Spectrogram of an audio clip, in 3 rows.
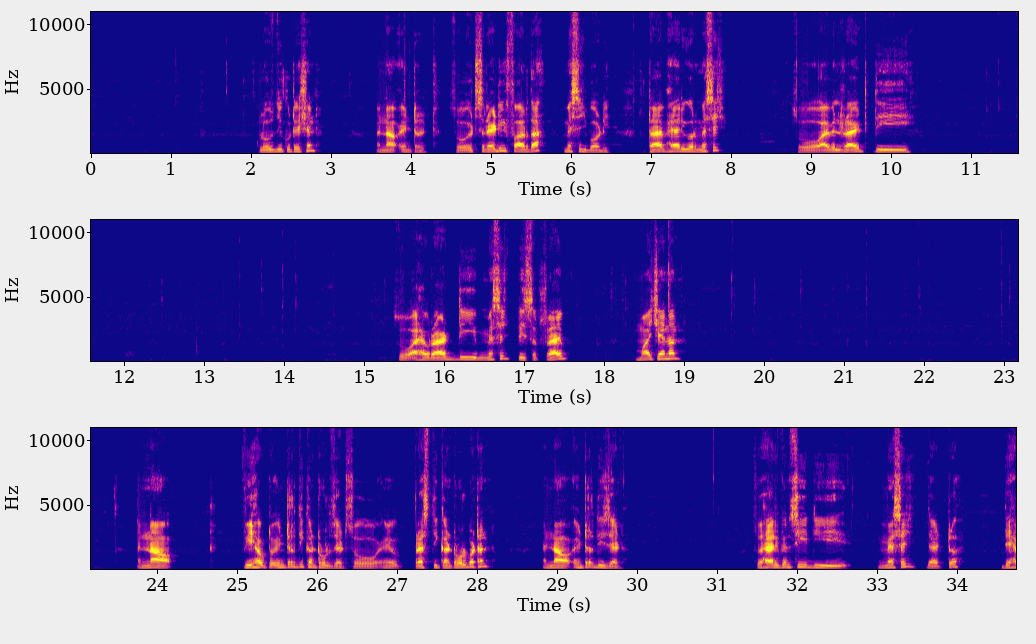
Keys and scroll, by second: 29.6 ctrl+z.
